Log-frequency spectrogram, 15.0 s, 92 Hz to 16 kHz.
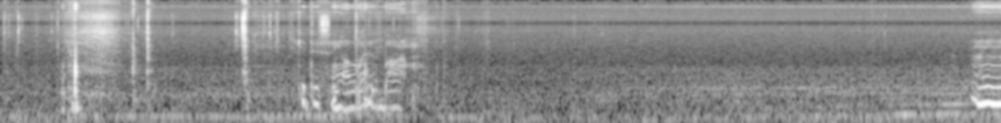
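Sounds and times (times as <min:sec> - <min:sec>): faint scattered noise: 0:00.0 - 0:14.4
quiet low rumble: 0:00.0 - 0:15.0.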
